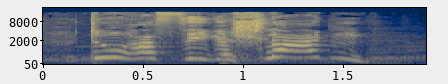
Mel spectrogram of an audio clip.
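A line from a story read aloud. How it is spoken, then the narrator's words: Screaming. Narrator (German): schrie ich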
